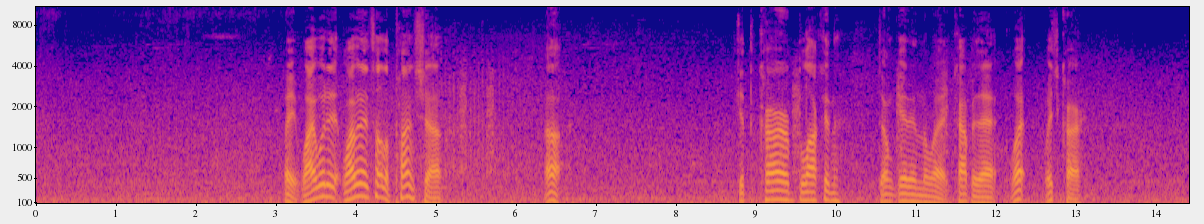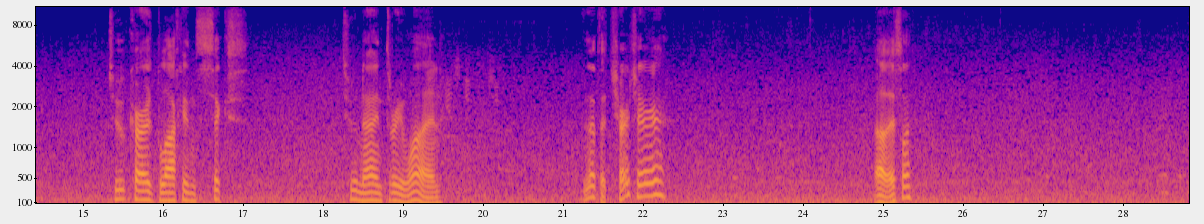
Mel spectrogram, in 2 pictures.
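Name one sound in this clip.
Traffic hums steadily along a street.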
